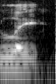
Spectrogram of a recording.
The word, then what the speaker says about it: Leah: But anyway, she shows up at their house because Leah, or is it, did you pronounce it Lee or Leah? It's spelled Leah. – I thought they said Lee.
